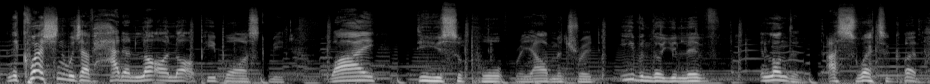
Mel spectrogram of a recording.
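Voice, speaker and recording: A man from Iraq chatting casually to camera as a YouTuber. He talks in an animated, slangy way, often says "bro", and repeats words for emphasis. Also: on the high side.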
